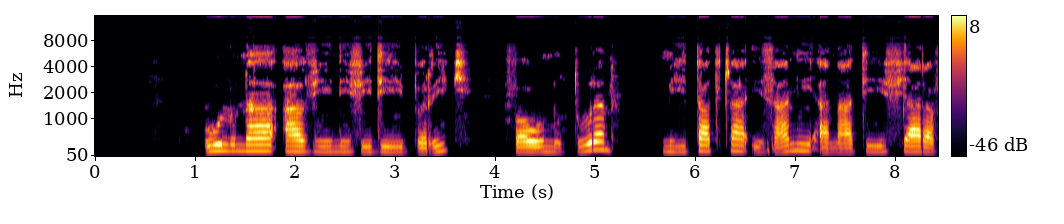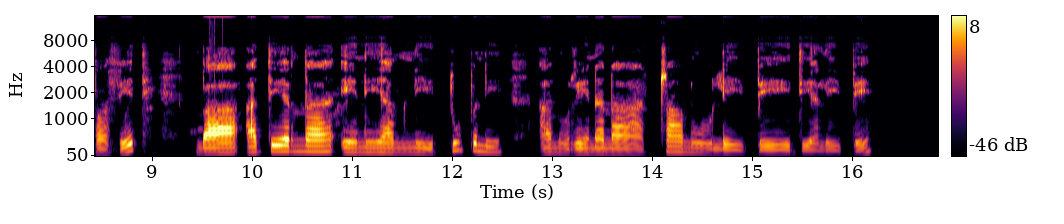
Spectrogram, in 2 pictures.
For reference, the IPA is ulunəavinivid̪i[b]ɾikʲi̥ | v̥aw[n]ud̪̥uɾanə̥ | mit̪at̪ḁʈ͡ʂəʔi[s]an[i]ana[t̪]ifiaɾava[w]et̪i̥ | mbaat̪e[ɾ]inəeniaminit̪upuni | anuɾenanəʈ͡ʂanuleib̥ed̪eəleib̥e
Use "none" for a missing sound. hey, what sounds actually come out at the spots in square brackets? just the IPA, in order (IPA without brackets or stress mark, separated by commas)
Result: b, n, z, i, t̪, v, ɾ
